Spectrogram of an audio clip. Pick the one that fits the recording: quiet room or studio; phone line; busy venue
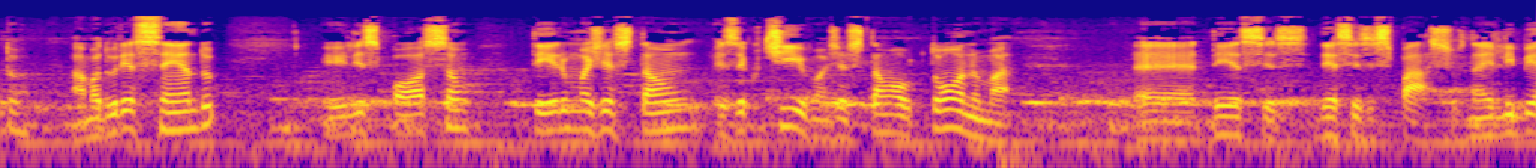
busy venue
